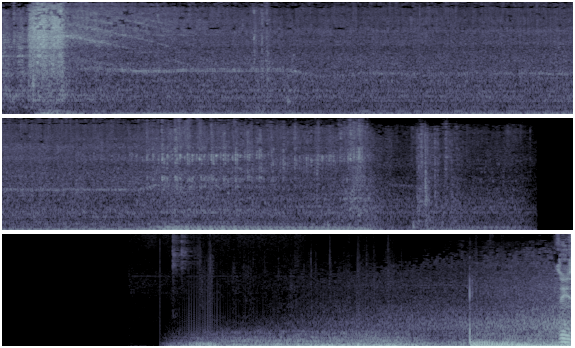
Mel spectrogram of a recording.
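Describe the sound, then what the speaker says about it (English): Race car engines rumble and roar, a steady low drone building, then cutting to silence before a loud, deep engine burst returns near the end. "These cars are so violent."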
